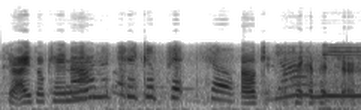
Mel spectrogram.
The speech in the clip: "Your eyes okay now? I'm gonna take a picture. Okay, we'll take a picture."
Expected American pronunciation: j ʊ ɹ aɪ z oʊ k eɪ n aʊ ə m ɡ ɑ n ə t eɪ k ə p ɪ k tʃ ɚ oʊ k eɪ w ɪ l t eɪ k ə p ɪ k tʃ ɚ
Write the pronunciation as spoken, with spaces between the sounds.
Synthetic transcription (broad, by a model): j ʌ ɹ aɪ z oʊ k eɪ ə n ɑ ə t eɪ k ə p ɪ k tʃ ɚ oʊ k eɪ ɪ t eɪ k ə p ɪ k tʃ ɚ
